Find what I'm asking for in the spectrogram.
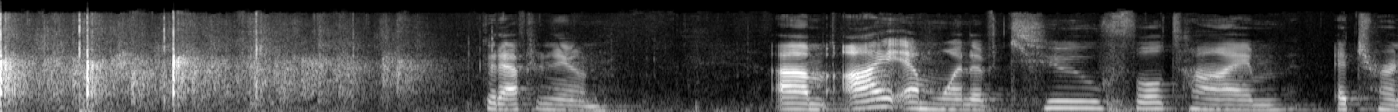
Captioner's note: applause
